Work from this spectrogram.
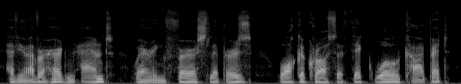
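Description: Storybook eccentric doctor, male, hoarse and croaking, booming and insistent, put on by a man reading aloud. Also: little pitch movement, moderate pace, dry recording, clean studio sound. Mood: raspy, quizzing. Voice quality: raspy, croaking.

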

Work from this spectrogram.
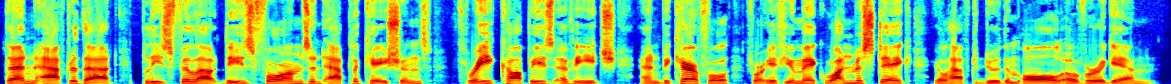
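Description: A man's voice: a little high, normal speed, hardly any pauses, no room sound, clean studio sound, lightly acted. A man voicing an officious, slyly agreeable little census taker for a storybook. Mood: agreeable, pedantic. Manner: very official, chuckling, sneering. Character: little officious census taker, agreeable, sly, pedantic old-world bureaucrat.

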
